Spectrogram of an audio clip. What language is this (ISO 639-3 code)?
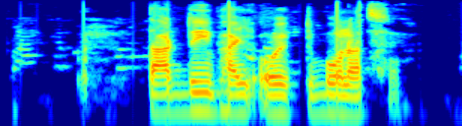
ben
